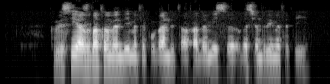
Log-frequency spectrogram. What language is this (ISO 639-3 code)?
sqi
